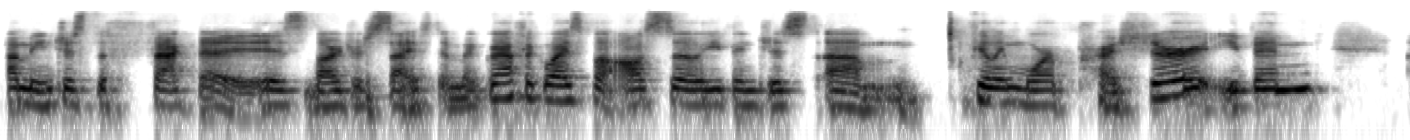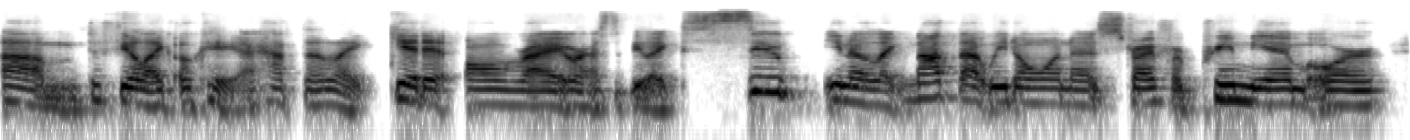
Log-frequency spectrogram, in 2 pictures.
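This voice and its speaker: A woman from the United States talks earnestly on a discussion panel. Her tone is bright and forward, and she stops often on soft fillers as she works through her thoughts. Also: lowish voice, expressive, normal speed, creaky. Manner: earnest, reflective, with frequent fillers.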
